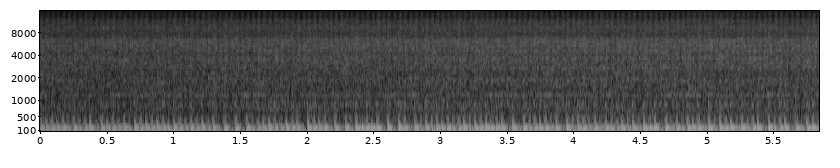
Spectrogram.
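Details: 1977 Honda XL75 single, long-stored, first start without a carb clean, choke on: steady putter, firm low drone with light top-end clatter, no misfire; runs pretty good, not smoking, float bowl dribbling, bowl gasket suspected.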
